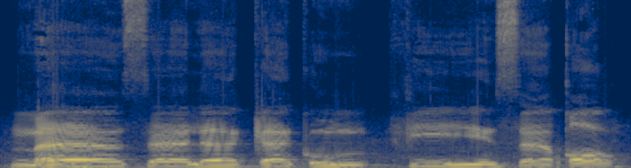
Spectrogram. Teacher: ما سلککم فی سقر، فا کو یا مدہ سے ملا دیں گے، یا مدہ ہونے کی وجہ سے فا کو ایک الف کے مقدار کھینچیں گے، سین میں سیٹی ادا کریں گے، قاف کو موٹا کر کے پڑھنا ہے، را بھی موٹا پڑھا جائے گا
